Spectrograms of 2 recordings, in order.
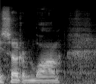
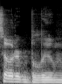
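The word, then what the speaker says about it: Söderblom: Sorry, I always say Soderblom. It's Soderbloom because that's how it's pronounced, I guess.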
